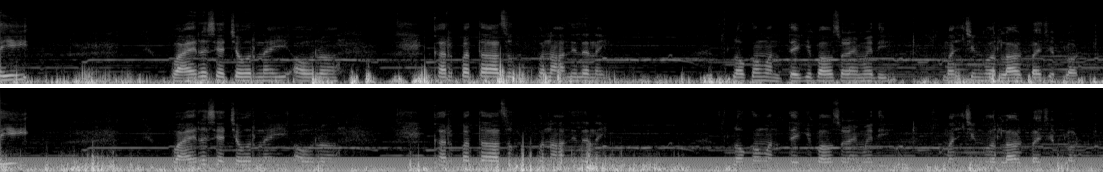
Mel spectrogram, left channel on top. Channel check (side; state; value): right; noise; hum, 3 dB below the sound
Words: व्हायरस याच्यावर नाही और करपता अजून पण आलेला नाही. लोक म्हणते की पावसाळ्यामध्ये मल्चिंगवर लावलं पाहिजे प्लॉट.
